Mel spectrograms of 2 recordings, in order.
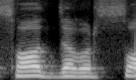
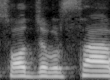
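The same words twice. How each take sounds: First: "সদ জবর স" ending in rounded so; correct so sound. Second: "সদ জবর সা" ending in open saa; wrong open sa. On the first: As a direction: end "সদ জবর স" on o, not aa. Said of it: "এটা ওকে ওর নিজের মতো করে পড়তে হয়". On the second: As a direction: model the mistake "সদ জবর সা" with an aa vowel. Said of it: "বলে ভুল হয়ে যাবে". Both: Shown as a demonstration.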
